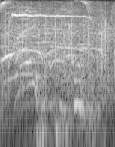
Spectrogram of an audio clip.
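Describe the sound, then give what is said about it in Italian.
A crowd at an election campaign event applauds loudly and cheers for a candidate, with steady dense clapping, shouts and whoops running through the whole clip at a constant, high level. “E allora, se è di Zuni e se è un vostro candidato, voglio sentire l'applauso più forte.”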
